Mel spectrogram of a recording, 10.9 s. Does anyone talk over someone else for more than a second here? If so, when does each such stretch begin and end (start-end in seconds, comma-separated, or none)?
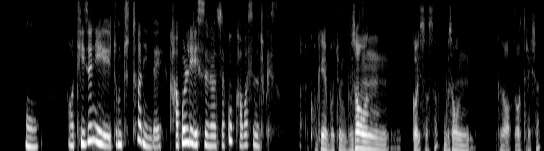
none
